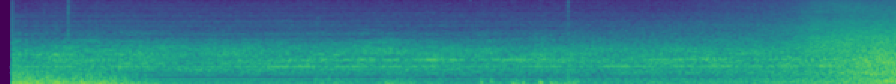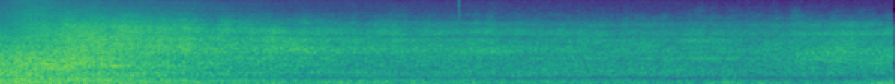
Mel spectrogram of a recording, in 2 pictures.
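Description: No animal calls, just a low engine rumble that swells and fades as an aircraft passes overhead.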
